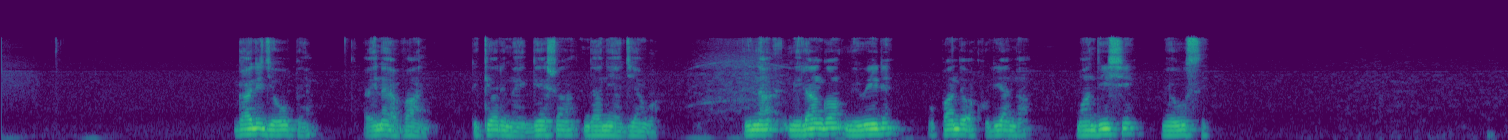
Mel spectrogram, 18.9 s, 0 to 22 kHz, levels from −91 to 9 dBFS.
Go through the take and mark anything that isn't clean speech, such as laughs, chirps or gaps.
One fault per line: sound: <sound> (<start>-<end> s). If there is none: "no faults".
no faults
